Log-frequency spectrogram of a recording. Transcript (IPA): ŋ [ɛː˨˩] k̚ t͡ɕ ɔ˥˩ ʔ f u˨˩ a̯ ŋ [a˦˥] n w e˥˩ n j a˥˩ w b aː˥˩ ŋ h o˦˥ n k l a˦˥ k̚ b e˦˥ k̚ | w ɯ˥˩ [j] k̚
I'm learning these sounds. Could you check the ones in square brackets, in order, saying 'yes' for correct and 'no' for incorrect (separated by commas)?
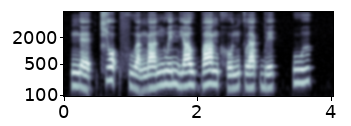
yes, yes, no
